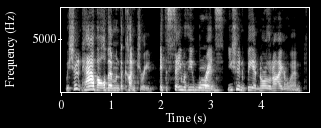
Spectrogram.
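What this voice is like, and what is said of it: Weak attempt at Australian accent. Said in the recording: “I don't have an Australian accent, if that was not clear.”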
